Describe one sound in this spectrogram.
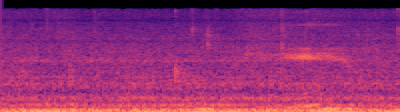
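A middle-aged woman speaks briefly nearby.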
